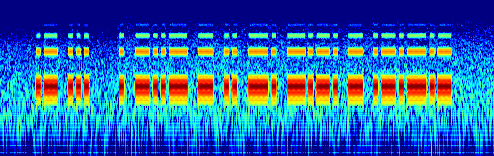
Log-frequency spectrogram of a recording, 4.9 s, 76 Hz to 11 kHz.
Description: Morse code, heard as a keyed tone, hand-sent with a bug key, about 30 wpm, 700 Hz. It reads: AS EXTINCT.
